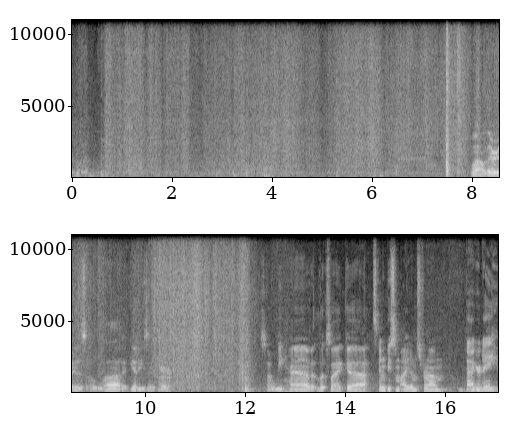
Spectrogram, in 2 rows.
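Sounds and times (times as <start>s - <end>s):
packaging rustling and scraping: 0.0s - 12.4s.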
